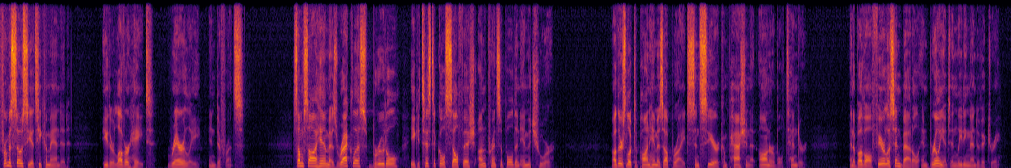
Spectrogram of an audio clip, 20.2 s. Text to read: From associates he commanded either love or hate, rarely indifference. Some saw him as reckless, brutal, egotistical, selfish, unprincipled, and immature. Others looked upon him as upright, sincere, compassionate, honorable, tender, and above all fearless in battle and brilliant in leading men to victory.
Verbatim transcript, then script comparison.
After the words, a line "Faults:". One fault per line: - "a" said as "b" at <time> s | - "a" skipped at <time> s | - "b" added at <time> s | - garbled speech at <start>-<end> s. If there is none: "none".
From associates he commanded either love or hate, rarely indifference. Some saw him as reckless, brutal, egotistical, selfish, unprincipled, and immature. Others looked upon him as upright, sincere, compassionate, honorable, tender, and above all fearless in battle and brilliant in leading men to victory.
Faults:
none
